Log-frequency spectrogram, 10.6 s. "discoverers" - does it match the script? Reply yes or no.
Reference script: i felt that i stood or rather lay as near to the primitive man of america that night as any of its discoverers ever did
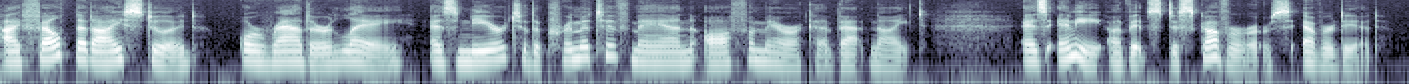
yes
